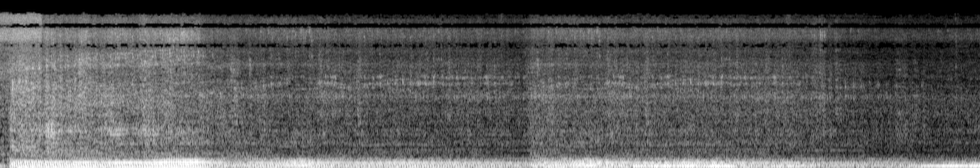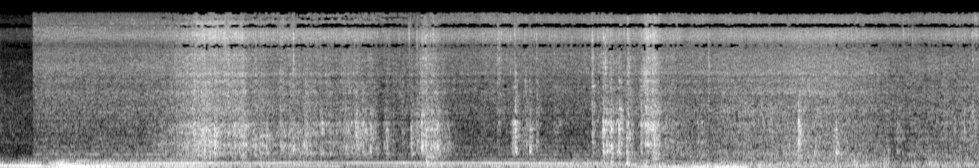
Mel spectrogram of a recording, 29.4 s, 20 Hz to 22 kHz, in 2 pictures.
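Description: Komatsu D20P bulldozer's diesel engine running steadily, its note shifting as the load changes. In the second half, sharp knocks and scraping from the blade and tracks working through stones.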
